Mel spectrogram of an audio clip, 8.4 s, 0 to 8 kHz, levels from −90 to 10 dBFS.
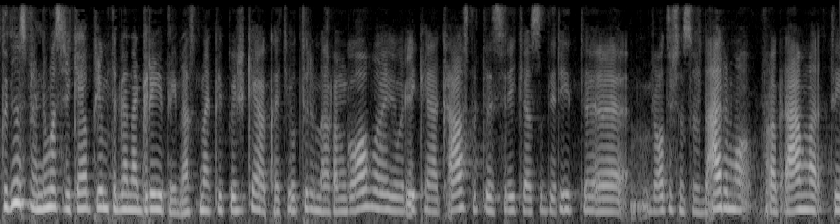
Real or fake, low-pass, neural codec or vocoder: fake; 7.2 kHz; codec, 16 kHz in and 24 kHz out, 1.1 kbps, FireRedTTS-2 codec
